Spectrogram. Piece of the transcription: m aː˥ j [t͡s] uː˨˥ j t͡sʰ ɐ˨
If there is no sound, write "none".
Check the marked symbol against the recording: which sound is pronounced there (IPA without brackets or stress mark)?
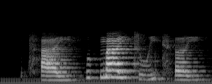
t͡s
